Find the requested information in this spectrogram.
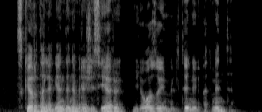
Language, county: Lithuanian, Alytus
